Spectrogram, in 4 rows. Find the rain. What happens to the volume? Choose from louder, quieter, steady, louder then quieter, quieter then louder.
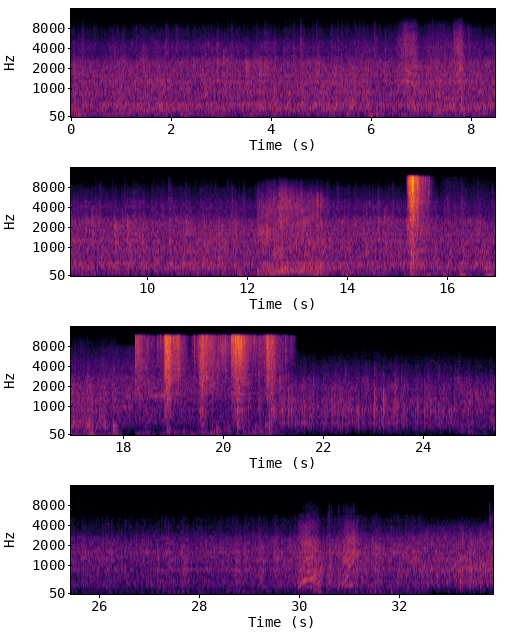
quieter.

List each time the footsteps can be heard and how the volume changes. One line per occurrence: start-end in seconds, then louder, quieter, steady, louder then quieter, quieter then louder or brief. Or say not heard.
15.2-21.4 louder.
